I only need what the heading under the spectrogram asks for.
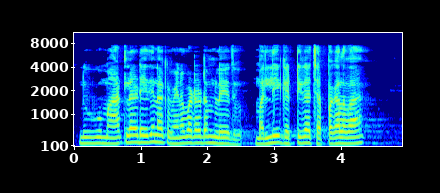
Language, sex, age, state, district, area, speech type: Telugu, male, 30-45, Andhra Pradesh, Konaseema, rural, read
